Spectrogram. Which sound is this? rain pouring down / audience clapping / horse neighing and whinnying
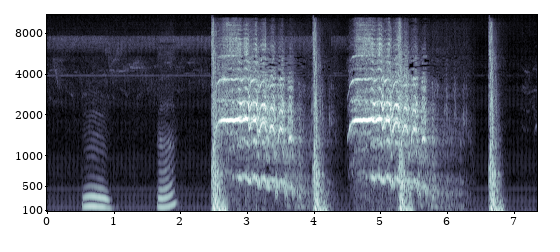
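horse neighing and whinnying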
